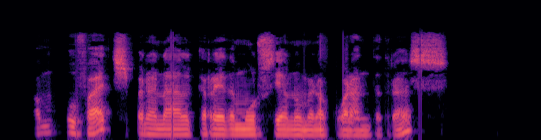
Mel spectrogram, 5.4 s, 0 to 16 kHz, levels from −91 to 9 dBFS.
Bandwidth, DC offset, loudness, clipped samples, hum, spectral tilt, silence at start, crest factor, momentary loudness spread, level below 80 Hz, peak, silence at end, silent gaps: 7.6 kHz; under 0.1%; -26 LUFS; under 0.1%; none; -4.5 dB/octave; 0.35 s; 20 dB; 12 LU; -48 dBFS; -6 dBFS; 0.95 s; none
